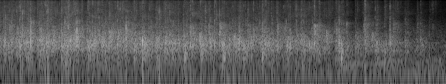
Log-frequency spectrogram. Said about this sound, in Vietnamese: nếu các bạn thấy là việc đó có thể thực hiện được đó thì hãy dâng cho một tràng vỗ tay thật lớn để cam kết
